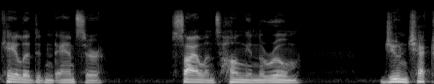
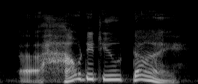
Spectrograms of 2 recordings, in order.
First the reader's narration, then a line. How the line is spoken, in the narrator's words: June gave a chuckle and then cleared her throat hesitantly before asking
